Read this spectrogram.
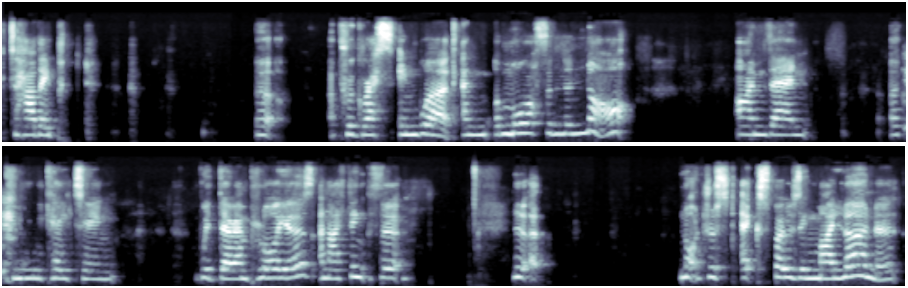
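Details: Adult woman who stammers, speaking openly with her stammer; stammering.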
